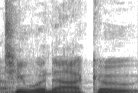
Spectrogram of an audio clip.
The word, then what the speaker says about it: Tiwanaku: build the the megalithic sites like um uh Tiano not pronouncing correctly I'm sure Tian yeah I'm conflating with tootaki the end of the world as we know it anyway uh or tiwanaku sorry yeah tiwanaku yeah Machu Picchu th those sites like that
